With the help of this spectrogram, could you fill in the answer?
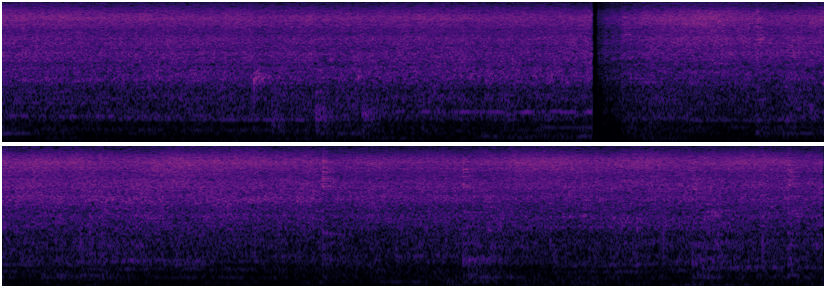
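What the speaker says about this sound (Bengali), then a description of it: "এরই মধ্যে এবার কেটে রাখা বেগুনগুলো ভেজে নেব।" Cut eggplant (brinjal) pieces frying in hot oil in a pan, a loud continuous sizzle and hiss close up with a sharp clatter of stirring near the start.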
